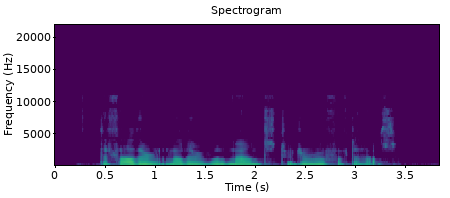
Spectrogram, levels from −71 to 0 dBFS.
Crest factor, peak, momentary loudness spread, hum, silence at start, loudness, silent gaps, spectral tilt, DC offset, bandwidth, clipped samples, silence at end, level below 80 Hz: 20 dB; -10 dBFS; 12 LU; none; 0.45 s; -29 LUFS; none; -8 dB/octave; under 0.1%; 11.5 kHz; under 0.1%; 0.45 s; -42 dBFS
